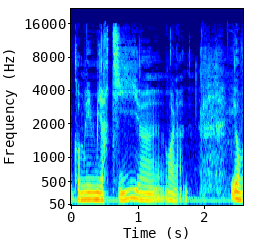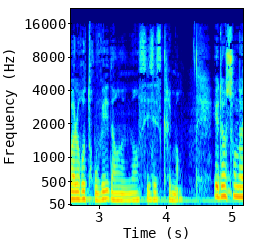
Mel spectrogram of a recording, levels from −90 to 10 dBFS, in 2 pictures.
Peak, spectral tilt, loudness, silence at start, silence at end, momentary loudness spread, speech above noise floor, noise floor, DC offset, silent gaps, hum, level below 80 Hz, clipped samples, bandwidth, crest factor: -6 dBFS; -6 dB/octave; -24 LUFS; 0 s; 0 s; 19 LU; 20 dB; -43 dBFS; under 0.1%; none; none; -62 dBFS; under 0.1%; 16 kHz; 18 dB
